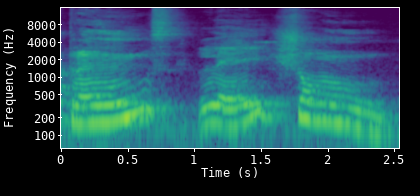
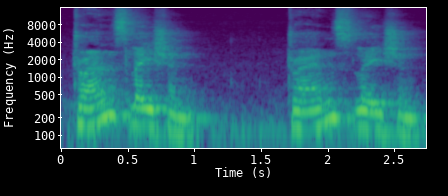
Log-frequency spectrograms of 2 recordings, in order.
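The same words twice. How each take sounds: First: Pronúncia errada de brasileiro; Brazilian mispronunciation. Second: Translation with weak reduced vowels, stress on la; pronúncia correta em inglês; correct English. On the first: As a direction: mimic the typical Brazilian translation. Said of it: "Não, a primeira vogal e a última". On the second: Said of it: "a primeira vogal e a última vogal dessa palavra são a mesma". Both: Shown as a demonstration.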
